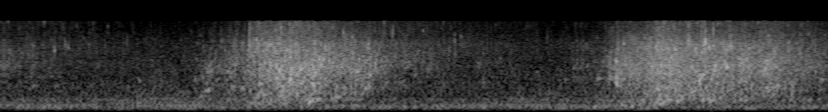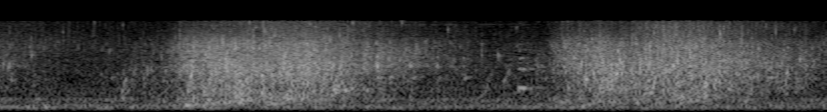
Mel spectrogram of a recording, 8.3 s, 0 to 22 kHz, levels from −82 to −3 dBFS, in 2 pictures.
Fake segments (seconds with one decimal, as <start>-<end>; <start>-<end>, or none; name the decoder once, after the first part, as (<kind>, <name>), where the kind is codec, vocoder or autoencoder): 0.0-0.8 (vocoder, Vocos); 2.9-6.9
